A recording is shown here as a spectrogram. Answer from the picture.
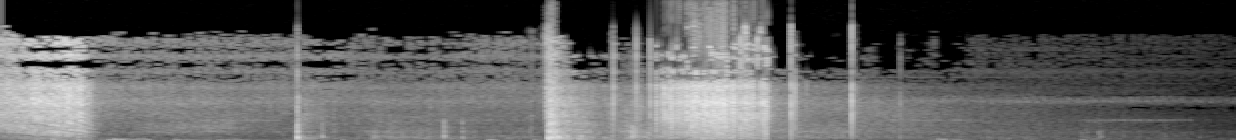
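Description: Consumer fireworks going off. A shot launches with a loud hiss, then come sharp bangs a little over a second apart, the loudest about three seconds in. A dense rushing crackle of about a second follows, then one more smaller bang, and the sound fades away near the end.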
